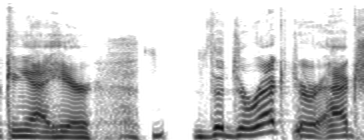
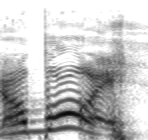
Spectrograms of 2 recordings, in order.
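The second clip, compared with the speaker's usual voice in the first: mock eureka; 7 semitones higher than usual. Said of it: "was just like".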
